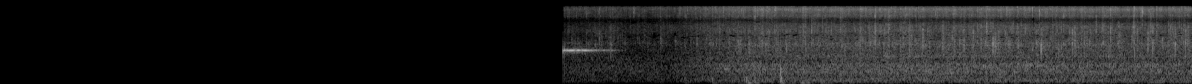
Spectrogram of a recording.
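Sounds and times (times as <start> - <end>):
brief high tone: 5.6 - 6.3
heavy rain pouring: 5.9 - 11.9.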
